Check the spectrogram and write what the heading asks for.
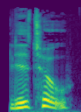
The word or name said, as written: ledtog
